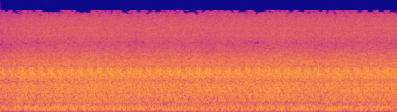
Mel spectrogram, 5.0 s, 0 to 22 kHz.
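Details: Idling after a Topdon ArtiBattery 101 charging test read normal (13.49 V unloaded), rpm not raised to 2500: even, unbroken idle with a steady hum and no knocks, misses or whine; engine and charging system healthy.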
